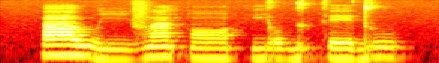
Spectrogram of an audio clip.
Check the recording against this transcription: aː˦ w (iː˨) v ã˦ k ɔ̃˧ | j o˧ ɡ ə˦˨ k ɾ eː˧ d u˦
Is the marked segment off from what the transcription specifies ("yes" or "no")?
no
